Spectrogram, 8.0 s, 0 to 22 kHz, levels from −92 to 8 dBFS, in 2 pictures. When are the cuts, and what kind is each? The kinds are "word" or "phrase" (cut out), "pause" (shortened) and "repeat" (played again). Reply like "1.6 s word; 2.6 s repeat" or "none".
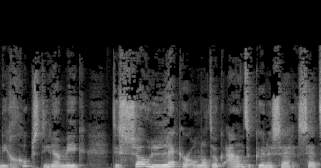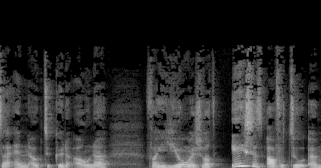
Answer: none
